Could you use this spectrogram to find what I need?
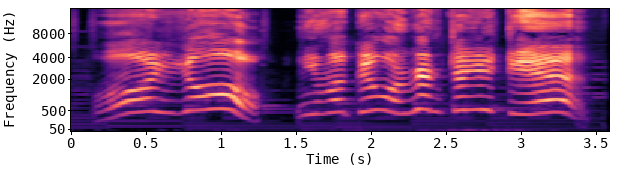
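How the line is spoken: Anxious yell. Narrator (Chinese): 雪藏兔急着大叫

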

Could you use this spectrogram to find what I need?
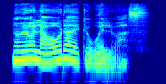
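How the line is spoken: Sighing. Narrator (Spanish): Cada vez que Gaby tenía un mal día, cuando discutía con su familia o su jefe le hacía una pataleta, suspiraba y me decía

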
